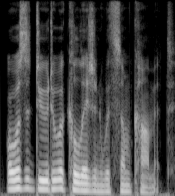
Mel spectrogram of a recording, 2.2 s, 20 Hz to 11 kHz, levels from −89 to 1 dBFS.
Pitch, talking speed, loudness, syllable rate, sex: 125 Hz, 275 wpm, -17 LUFS, 6.5 syllables/s, male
